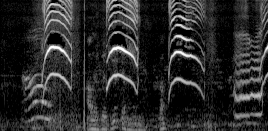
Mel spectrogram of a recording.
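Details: Kitten meows used to call a cat to come: four loud, drawn-out, high meows, each arching up then falling, roughly one every second and a quarter, the last one rising sharply at the end.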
